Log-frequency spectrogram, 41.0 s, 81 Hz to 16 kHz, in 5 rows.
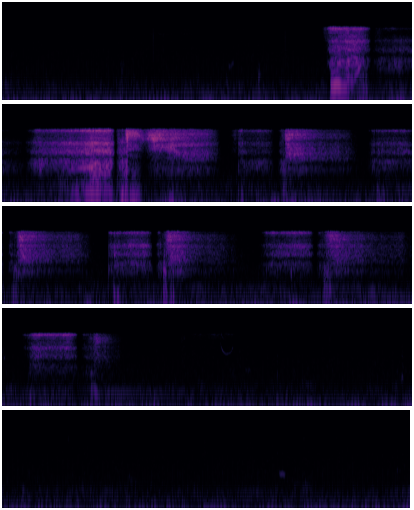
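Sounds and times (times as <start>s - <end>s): woman snoring loudly: 6.4s - 21.0s, 21.6s - 26.9s.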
